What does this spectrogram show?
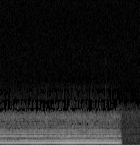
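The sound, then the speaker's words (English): A steam locomotive whistle blows one long, steady, loud blast with rich harmonic tones, holding for over two seconds before cutting off sharply into quiet. “There's the turtleback's whistle now.”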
